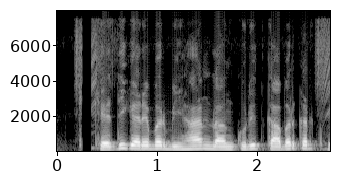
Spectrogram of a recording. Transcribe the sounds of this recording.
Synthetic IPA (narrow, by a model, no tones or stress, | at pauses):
kikʰeːt̪ikɐɾeːbəɾbiɦaːnləŋkuɾɪt̪kaːbəɾkəɾt̪ʰi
